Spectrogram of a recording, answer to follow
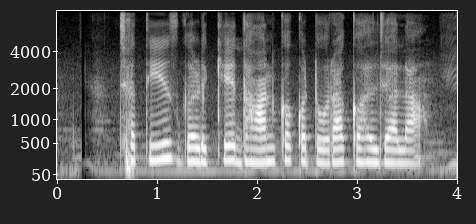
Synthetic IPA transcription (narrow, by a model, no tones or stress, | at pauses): t͡ʃʰət̪ːiːsɡəɽ̤ked̪ʱaːnkakəʈoːɾʔakɐɦəld͡ʒaːlaː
